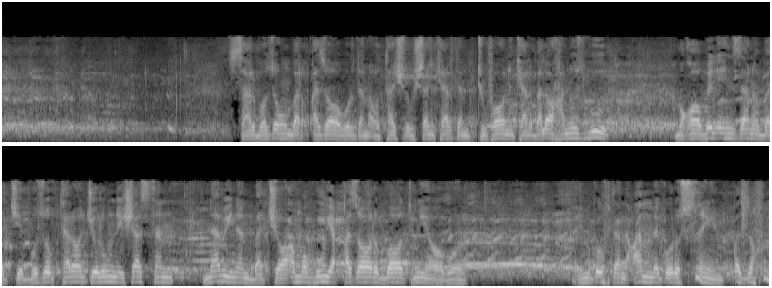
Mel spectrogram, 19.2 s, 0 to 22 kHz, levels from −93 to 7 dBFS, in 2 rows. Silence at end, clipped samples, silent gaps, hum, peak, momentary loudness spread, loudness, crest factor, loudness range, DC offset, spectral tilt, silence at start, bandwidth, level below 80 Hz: 0 s; under 0.1%; none; none; -6 dBFS; 14 LU; -23 LUFS; 18 dB; 6 LU; under 0.1%; -3.5 dB/octave; 0 s; 8 kHz; -62 dBFS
